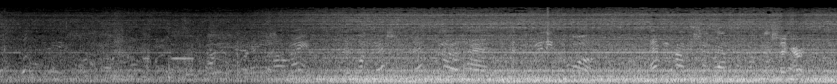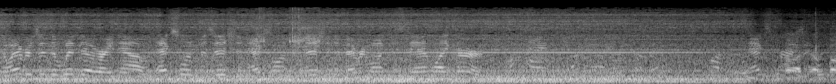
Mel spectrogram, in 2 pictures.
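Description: Helicopter engine and rotor noise swelling up about three seconds in and then holding loud and steady, with a steady whine, and people's voices over it.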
